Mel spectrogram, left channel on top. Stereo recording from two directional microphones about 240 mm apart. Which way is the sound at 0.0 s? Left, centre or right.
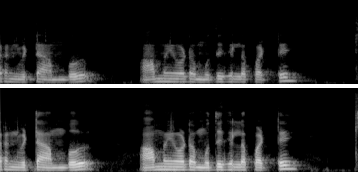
Right.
